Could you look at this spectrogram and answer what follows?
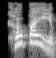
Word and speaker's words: Copaiba: Copaiba, and that's how you say it, co with a pi in the middle and then iba.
